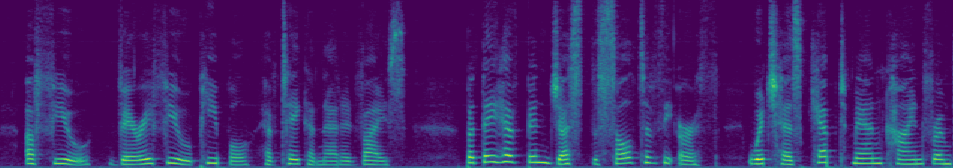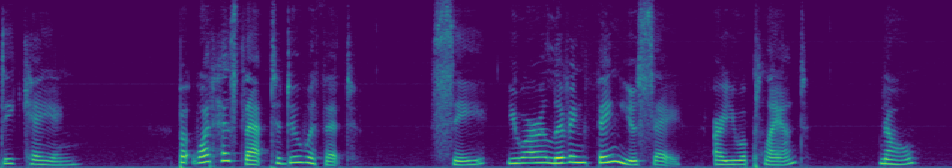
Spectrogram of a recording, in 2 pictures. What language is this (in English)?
English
